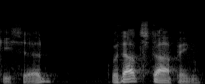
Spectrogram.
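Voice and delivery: plain reading voice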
